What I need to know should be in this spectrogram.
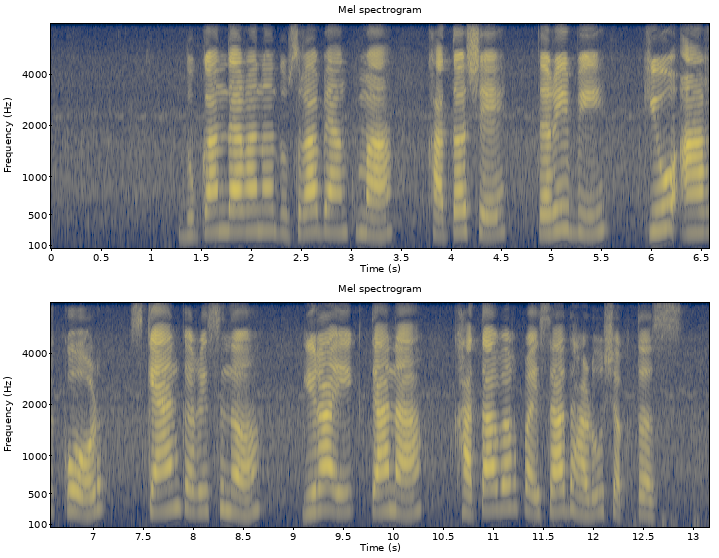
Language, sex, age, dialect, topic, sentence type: Marathi, female, 31-35, Northern Konkan, banking, statement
